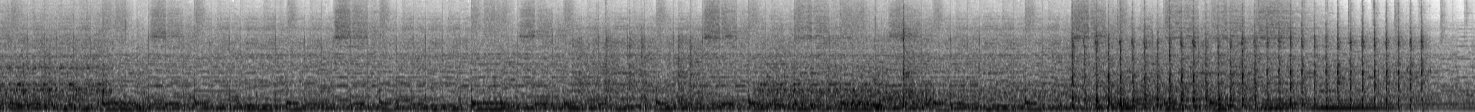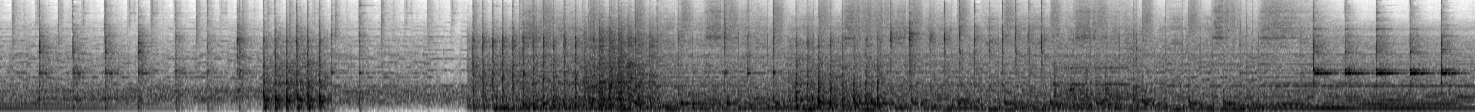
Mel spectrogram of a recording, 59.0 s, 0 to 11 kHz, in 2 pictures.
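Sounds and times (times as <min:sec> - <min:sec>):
background music: 0:00.0 - 0:59.0
hammer striking hot steel: 0:30.3 - 0:37.2, 0:55.7 - 0:59.0.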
